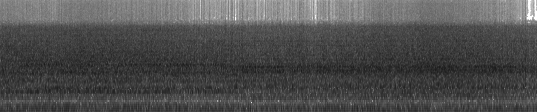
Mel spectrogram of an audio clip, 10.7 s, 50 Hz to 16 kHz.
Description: New Bosch 0280155710 injectors on a 150K mile BMW M42. Rough idle.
